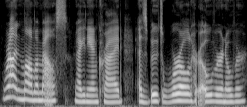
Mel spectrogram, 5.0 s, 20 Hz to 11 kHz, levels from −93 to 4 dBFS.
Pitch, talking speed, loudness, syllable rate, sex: 215 Hz, 155 wpm, -17 LUFS, 4.5 syllables/s, female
